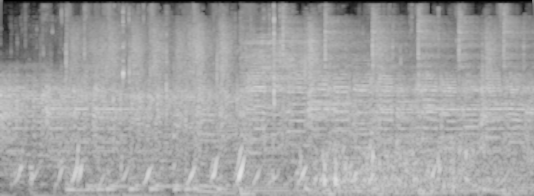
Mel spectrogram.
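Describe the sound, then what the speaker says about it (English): A small RC submarine's ballast system gurgles and burbles as it draws in water to dive, with a rapid run of bubbly, dripping pops over a steady motor whir, close and fairly loud. "Oh, it's like slowly sucking in the water."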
